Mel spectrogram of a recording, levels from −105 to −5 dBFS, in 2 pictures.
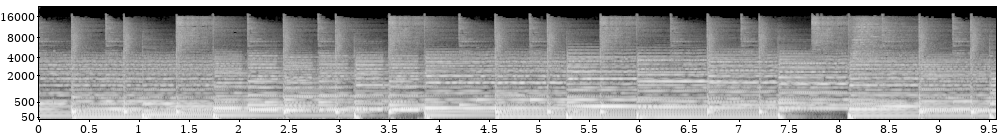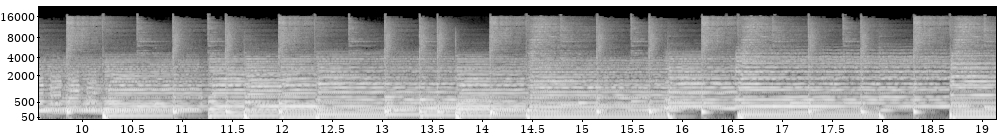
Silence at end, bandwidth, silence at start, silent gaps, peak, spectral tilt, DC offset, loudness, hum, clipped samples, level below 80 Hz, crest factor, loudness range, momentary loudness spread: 0 s; 17.5 kHz; 0 s; none; 0 dBFS; -4.5 dB/octave; under 0.1%; -15 LUFS; none; under 0.1%; -26 dBFS; 14 dB; 1 LU; 3 LU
